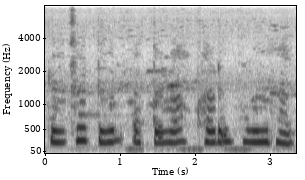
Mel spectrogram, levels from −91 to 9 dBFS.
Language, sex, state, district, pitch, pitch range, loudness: Hindi, female, Madhya Pradesh, Bhopal, 230 Hz, 225-240 Hz, -15 LUFS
